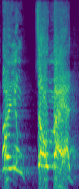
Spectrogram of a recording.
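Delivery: hammed-up furious bellow, tongue-tied; high, slow, loud mock rage with mangled speech; worked-up Buddy. Buddy tells the preacher how he feels, worked up and bellowing. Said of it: "when he gets real worked up, he can't talk very good".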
